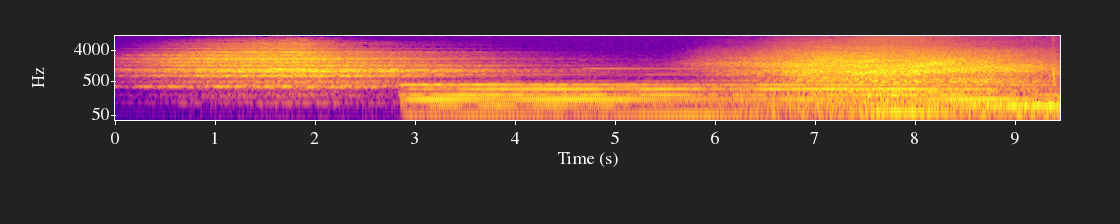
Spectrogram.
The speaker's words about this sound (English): On April 26, 2002, 23-year-old Stephanie Bennett parked her car outside of her apartment complex in Raleigh, North Carolina.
